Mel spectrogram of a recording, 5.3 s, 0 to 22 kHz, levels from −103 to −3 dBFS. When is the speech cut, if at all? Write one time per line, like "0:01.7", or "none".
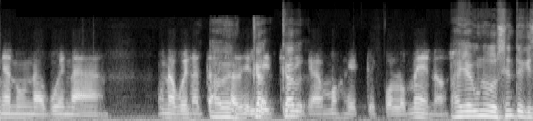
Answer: none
